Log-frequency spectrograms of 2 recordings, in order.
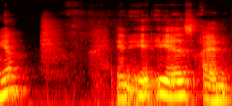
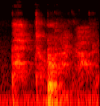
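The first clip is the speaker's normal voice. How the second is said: whispered aside; 17 dB quieter, much faster than usual. Real, not acted. Muttering to herself mid-haul.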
